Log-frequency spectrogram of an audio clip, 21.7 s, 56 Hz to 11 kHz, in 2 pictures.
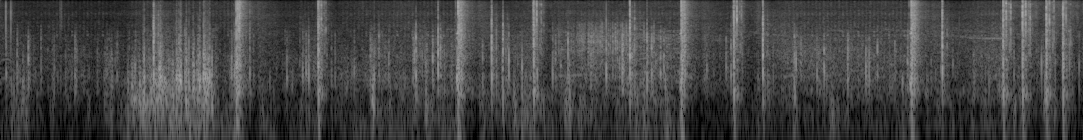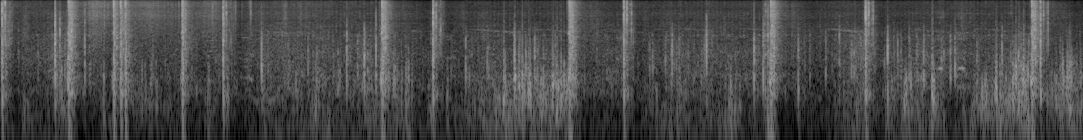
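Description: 24-Carat Gold aerial firework going off: a string of sharp bangs at uneven intervals, one or two a second and some much louder than others. Between them come swells of lower crackle and rumble.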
